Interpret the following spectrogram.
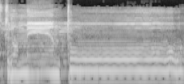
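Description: Music: a voice holding long, low sung notes, sliding into each one, with a brief break about a second in before the next held note.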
